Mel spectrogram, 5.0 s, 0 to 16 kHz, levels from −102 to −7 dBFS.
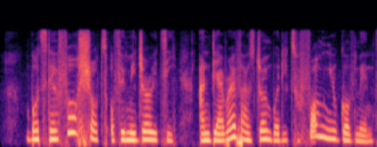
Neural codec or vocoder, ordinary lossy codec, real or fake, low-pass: none; none; real; 7.2 kHz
